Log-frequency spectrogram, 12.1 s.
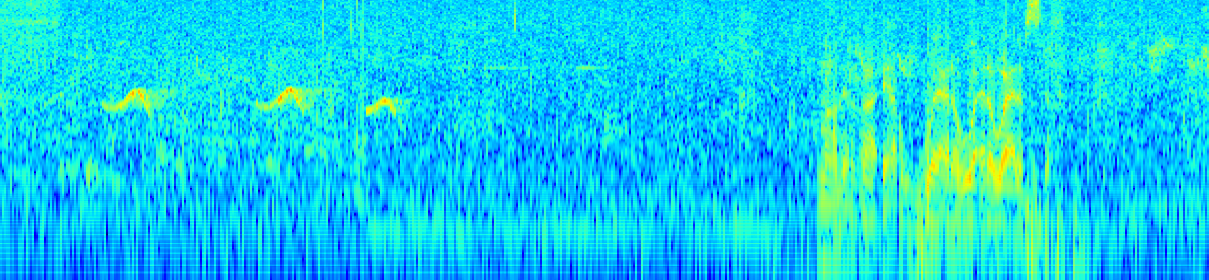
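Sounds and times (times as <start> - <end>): low motor hum: 0.0 - 12.0
outdoor background noise: 0.0 - 12.0
bird whistling: 1.0 - 1.7, 2.5 - 4.2.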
